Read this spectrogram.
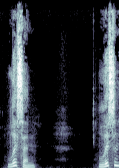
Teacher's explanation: the letter T is silent in the word listen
